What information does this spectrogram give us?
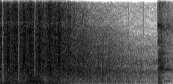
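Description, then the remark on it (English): Rapid burst of loud gunfire sound effects, several sharp shots in quick succession that fade into a decaying echo, followed by one brief final crack. “Listen, gunshots in the chat.”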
